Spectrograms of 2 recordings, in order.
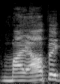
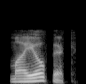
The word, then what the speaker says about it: myopic: Let me make sure you can hear this pronunciation, and we'll see. We'll decide on if myopic is just our Baltimore accents going in there, or if it's everyone's been saying it wrong. Myopic, myopic, myopic, myopic.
